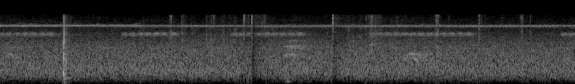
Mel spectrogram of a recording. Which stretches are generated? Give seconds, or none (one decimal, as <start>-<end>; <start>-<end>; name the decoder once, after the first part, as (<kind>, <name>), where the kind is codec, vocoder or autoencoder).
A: none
